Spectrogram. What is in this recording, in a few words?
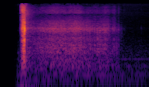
match lighting on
